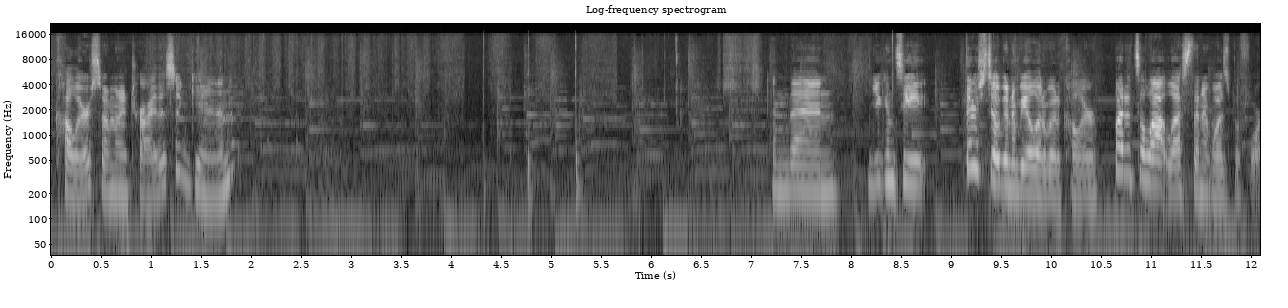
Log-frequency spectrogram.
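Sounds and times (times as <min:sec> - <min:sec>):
soft background music: 0:00.0 - 0:12.0
brush scrubbing on a pad: 0:00.9 - 0:08.7.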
